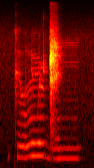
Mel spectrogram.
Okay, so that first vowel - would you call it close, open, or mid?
close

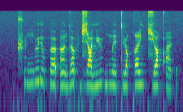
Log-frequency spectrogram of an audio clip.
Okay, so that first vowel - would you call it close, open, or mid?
close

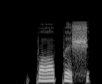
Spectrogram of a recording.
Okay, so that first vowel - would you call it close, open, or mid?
mid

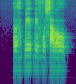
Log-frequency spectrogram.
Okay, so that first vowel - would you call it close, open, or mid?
open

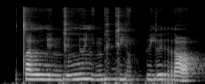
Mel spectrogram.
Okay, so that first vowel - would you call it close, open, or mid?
close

